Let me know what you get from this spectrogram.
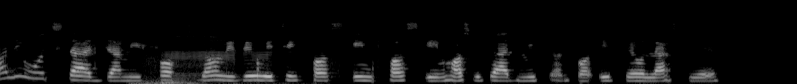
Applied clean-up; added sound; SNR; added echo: neural mask model DeepFilterNet 3.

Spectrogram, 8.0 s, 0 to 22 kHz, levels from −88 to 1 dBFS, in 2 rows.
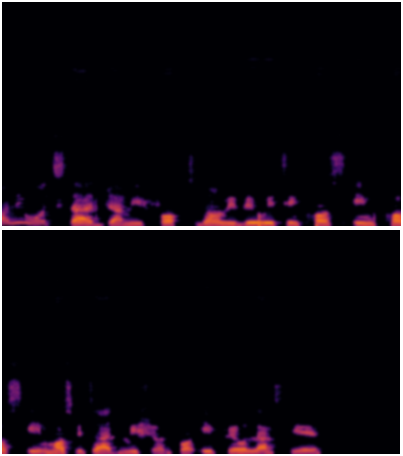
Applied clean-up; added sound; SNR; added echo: none; none; none; none.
